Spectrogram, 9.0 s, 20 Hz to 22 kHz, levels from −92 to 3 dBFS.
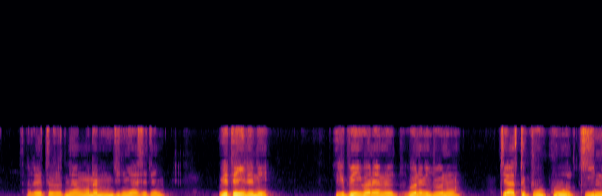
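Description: From start to finish, the speech carries a rough, hissy halo and a smeared, underwater quality, with plainly audible damage and nothing above about 7.7 kHz. The likely cause is Nellymoser compression, the old Flash microphone codec, here at a rate that fits a 32 kbps stream. It spreads a fixed, small bit budget over short blocks, leaving weaker bands with no bits and filling them with noise, which produces the grainy wash and blurred detail.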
